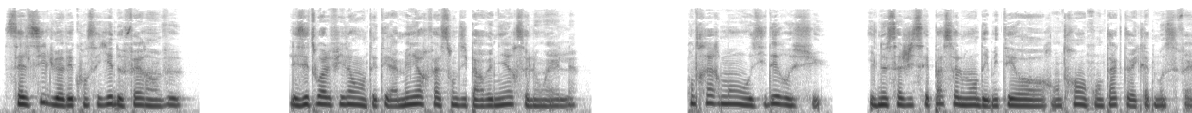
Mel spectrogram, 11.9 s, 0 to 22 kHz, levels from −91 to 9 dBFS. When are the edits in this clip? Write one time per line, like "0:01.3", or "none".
none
